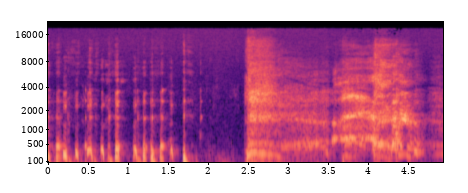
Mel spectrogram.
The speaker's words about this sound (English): Why am I coughing again?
